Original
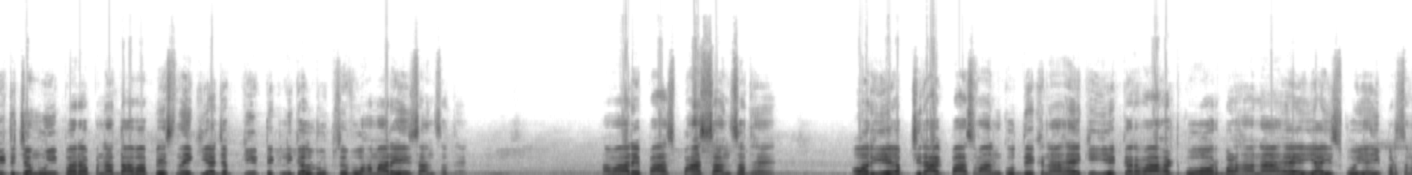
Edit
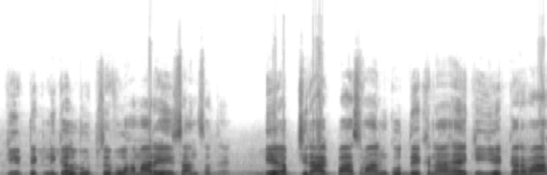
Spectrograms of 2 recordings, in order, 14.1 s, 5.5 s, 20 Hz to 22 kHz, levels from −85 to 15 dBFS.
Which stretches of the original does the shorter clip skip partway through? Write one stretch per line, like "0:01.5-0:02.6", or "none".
0:05.0-0:08.8

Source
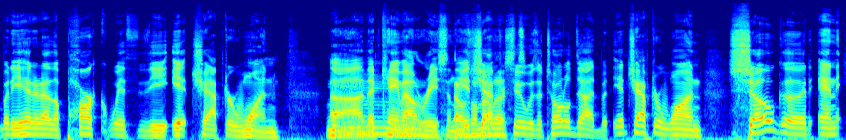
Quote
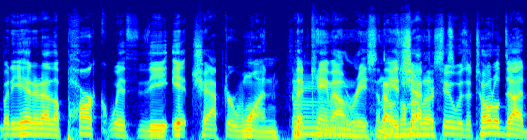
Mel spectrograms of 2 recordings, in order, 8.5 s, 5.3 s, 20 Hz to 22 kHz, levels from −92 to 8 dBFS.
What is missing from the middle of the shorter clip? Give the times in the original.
0:02.9-0:03.6

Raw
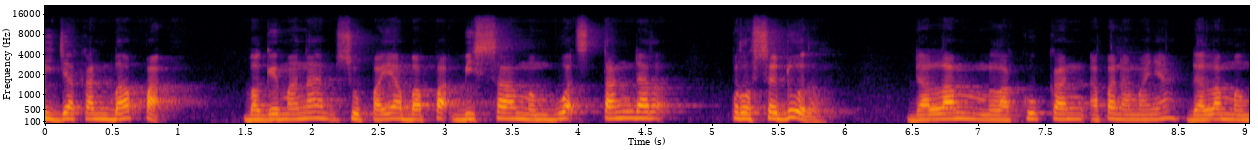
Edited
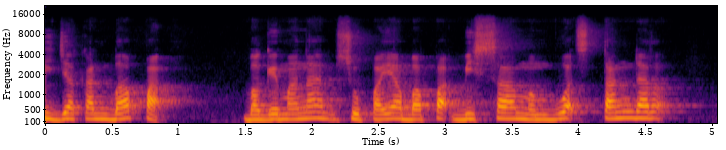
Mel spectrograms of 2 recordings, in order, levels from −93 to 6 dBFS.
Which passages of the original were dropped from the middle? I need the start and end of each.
none

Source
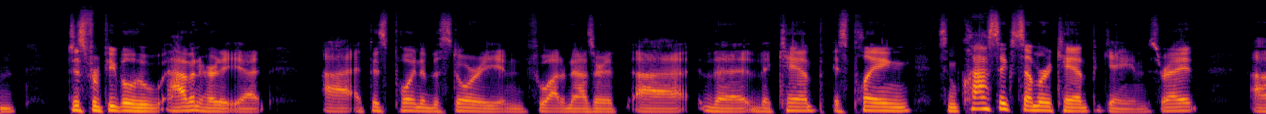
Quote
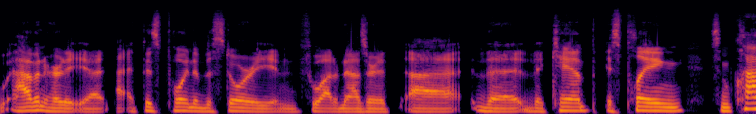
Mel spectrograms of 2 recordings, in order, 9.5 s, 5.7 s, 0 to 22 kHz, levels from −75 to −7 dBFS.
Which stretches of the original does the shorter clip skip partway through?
0:02.1-0:02.7

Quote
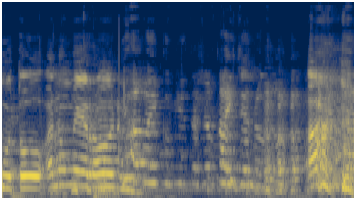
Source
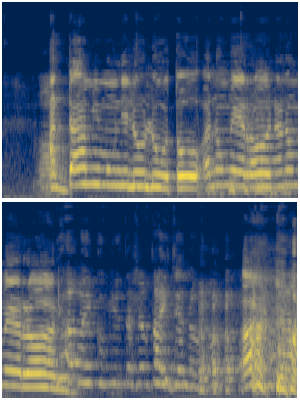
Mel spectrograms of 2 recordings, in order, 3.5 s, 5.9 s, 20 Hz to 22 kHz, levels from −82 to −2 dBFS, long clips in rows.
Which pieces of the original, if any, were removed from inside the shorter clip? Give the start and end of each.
0:02.8-0:03.5

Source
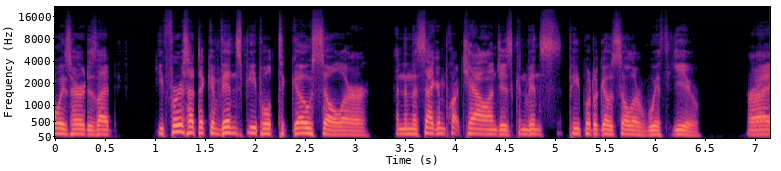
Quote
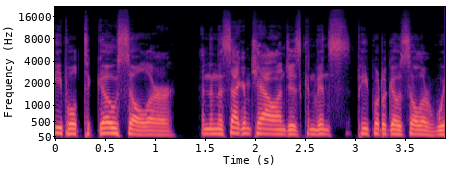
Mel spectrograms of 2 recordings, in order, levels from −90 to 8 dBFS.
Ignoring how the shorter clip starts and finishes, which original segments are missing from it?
0:03.9-0:04.1

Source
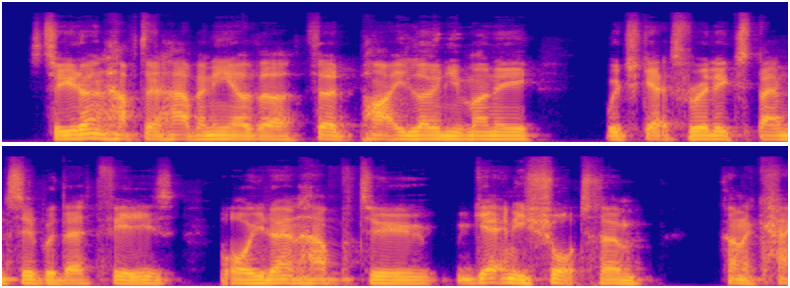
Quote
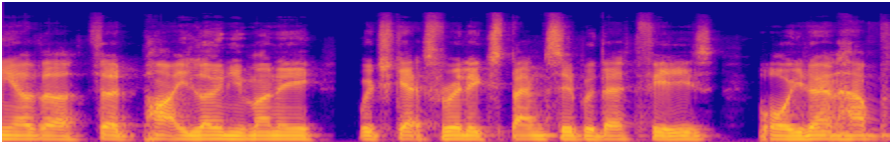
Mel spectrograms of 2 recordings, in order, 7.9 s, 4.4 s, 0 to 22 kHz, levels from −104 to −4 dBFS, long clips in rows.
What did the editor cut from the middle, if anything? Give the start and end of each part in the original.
0:02.7-0:02.9

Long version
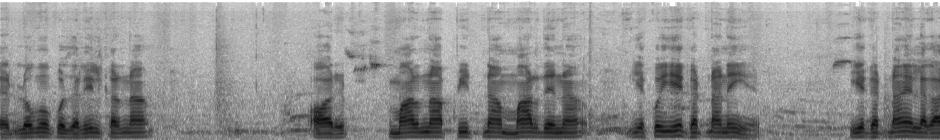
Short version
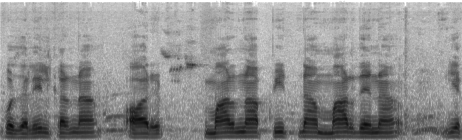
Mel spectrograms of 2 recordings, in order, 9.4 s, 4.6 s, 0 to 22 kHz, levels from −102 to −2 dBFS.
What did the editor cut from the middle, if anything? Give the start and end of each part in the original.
0:01.6-0:02.9

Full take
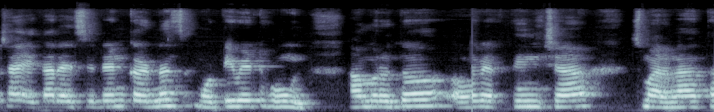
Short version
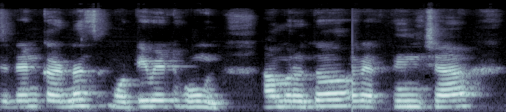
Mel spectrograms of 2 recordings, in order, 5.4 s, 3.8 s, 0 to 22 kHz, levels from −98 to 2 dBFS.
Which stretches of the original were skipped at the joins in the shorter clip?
0:03.3-0:03.5

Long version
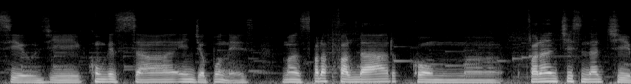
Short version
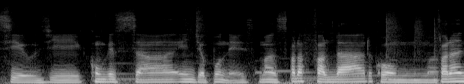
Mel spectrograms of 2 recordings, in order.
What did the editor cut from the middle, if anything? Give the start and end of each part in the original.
0:02.5-0:02.7
0:04.1-0:04.8

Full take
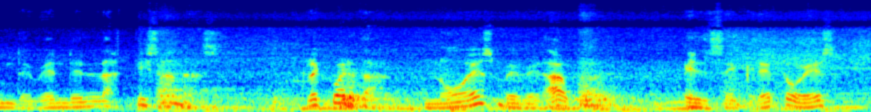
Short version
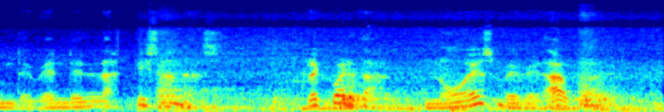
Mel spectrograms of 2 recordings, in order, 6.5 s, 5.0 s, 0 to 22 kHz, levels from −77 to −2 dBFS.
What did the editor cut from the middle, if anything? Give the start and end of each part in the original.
none

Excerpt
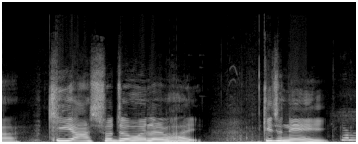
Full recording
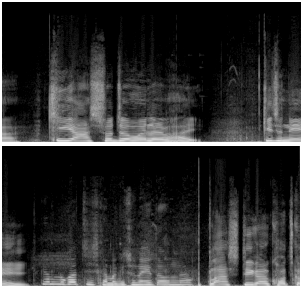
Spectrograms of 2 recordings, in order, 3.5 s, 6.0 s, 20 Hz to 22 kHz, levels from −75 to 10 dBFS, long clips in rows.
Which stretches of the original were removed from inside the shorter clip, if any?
none

